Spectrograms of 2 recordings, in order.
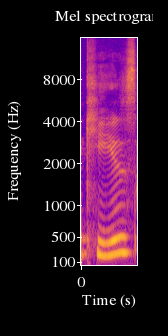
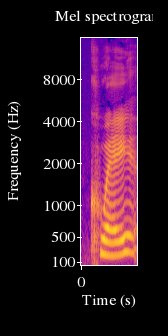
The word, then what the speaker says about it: Quay: whole collection of quays i think that's how you pronounce him a lot of people say keys i just don't even know people who have like collabed with koi like say it that way too so i just really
